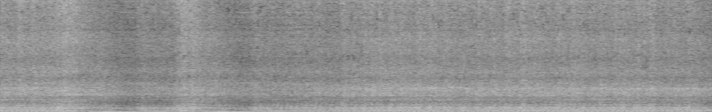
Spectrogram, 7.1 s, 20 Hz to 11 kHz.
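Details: 2000 Acura Integra DC4 built B18C engine (sleeved, 10:1 pistons, Scat rods), turbo project: revs up and settles twice, then steady rough hum; earlier misfire possibly from two slightly bent valves, state of this clip unclear.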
